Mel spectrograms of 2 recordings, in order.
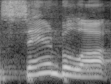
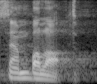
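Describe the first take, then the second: First: The name is pronounced with American English sounds. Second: The name is pronounced with Hebrew sounds. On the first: The speaker calls it right. "We're going to say it in American English" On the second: The speaker calls it wrong. "the way that you say this is, in Hebrew, is Sanballat"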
